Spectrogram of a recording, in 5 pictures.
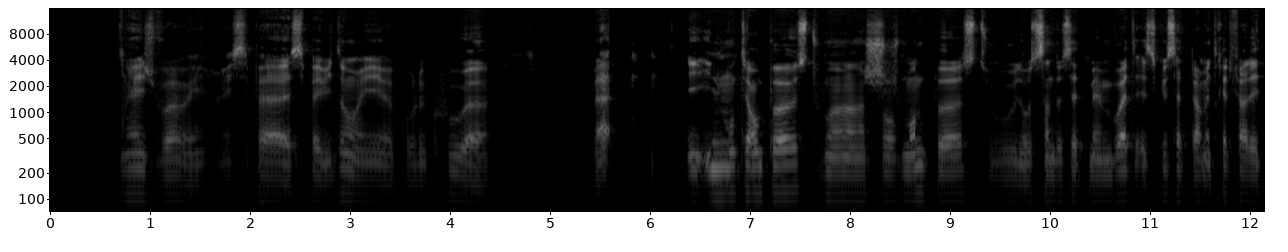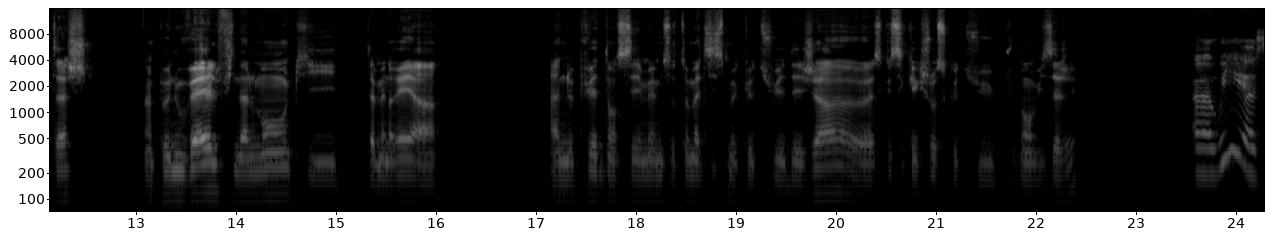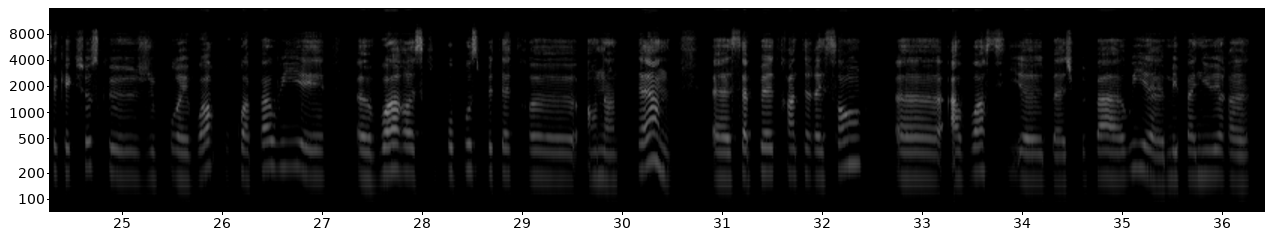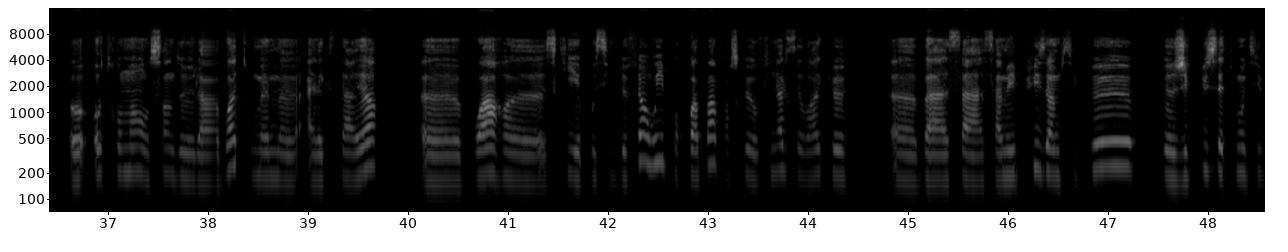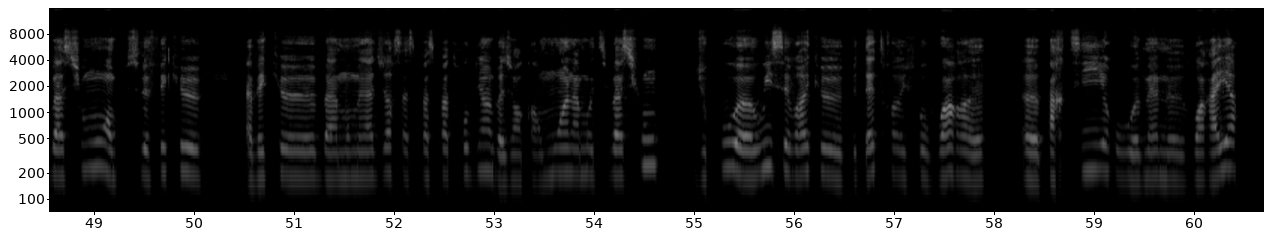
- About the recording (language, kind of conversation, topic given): French, advice, Comment puis-je redonner du sens à mon travail au quotidien quand il me semble routinier ?
- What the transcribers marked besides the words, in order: other background noise; tapping; stressed: "moins"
